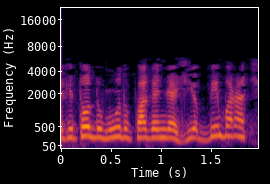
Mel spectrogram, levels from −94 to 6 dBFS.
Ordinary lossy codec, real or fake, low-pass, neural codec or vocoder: MP3, 24 kbps; real; 7.2 kHz; none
